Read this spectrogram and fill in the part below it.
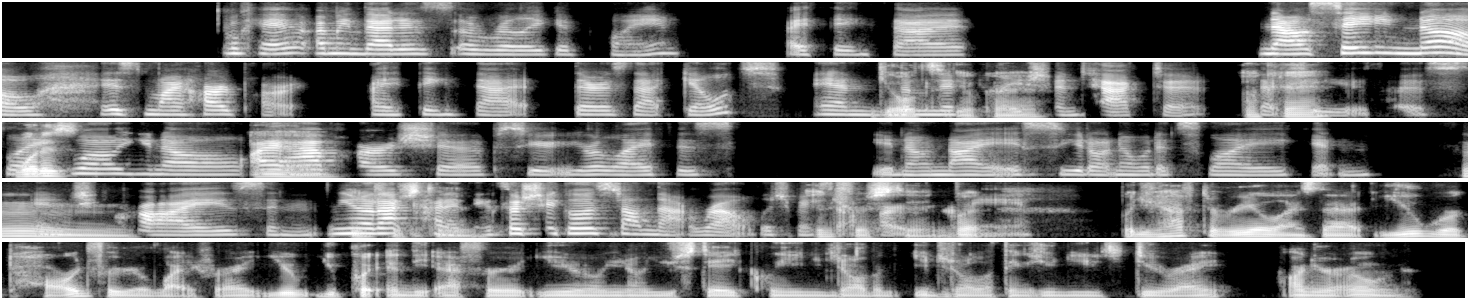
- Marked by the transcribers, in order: tapping; sigh; other background noise
- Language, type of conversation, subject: English, advice, How can I set healthy boundaries without feeling guilty?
